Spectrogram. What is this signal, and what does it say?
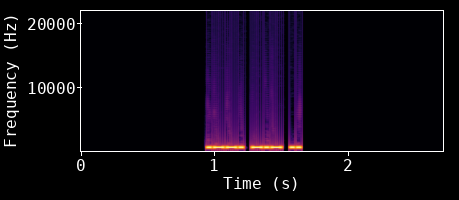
Morse code, heard as a keyed tone, about 52 wpm, 700 Hz. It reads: PKI
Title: USA Call Sign Postfixes - 3 Letters 50wpm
